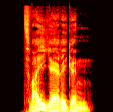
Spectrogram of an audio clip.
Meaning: inflection of zweijährig: 1. strong genitive masculine/neuter singular 2. weak/mixed genitive/dative all-gender singular 3. strong/weak/mixed accusative masculine singular 4. strong dative plural
- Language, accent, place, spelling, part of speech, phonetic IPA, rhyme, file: German, Germany, Berlin, zweijährigen, adjective, [ˈt͡svaɪ̯ˌjɛːʁɪɡn̩], -aɪ̯jɛːʁɪɡn̩, De-zweijährigen.ogg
